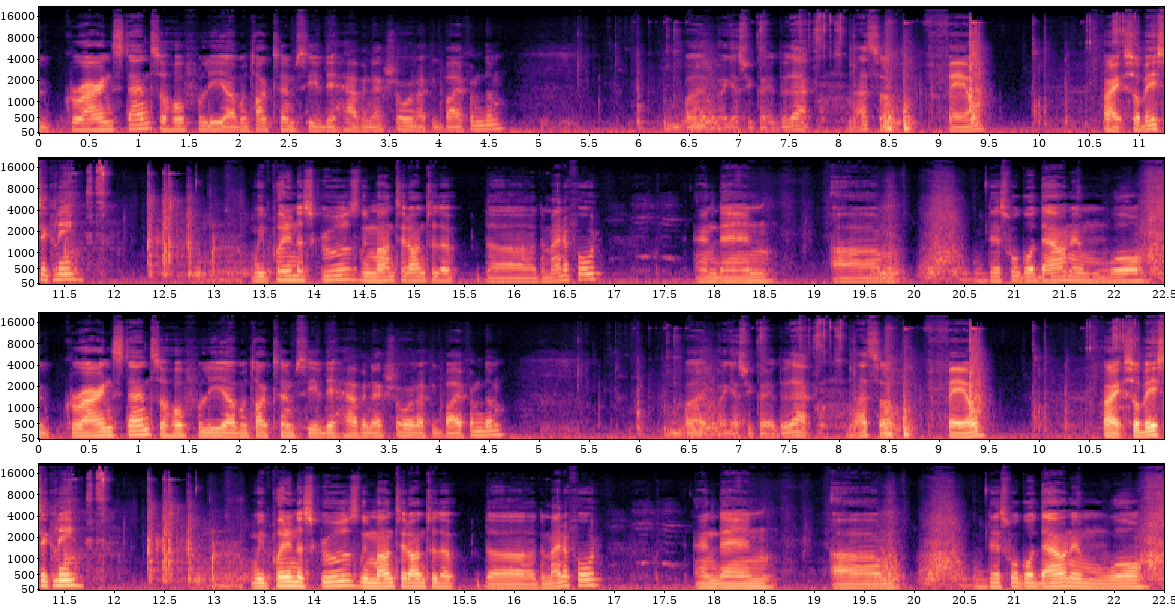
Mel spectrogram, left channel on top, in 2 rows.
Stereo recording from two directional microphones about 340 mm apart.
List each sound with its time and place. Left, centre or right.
0.3 s speech: right
6.4 s speech: right
8.9 s a sound: right
10.6 s speech: right
12.3 s crushing: centre
13.4 s speech: right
